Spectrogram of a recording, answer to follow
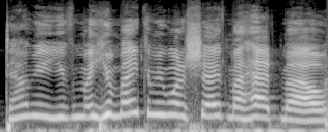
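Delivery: jokingly cursing a friend for looking great; mock accusing. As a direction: tease her as if blaming her. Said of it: "I was just like".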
